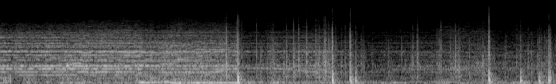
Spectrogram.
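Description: Fireworks show music with sustained chords and a low rumble under it, fading about two seconds in. Then comes a loud firework bang, followed by a string of sharp firework bangs and crackles.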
